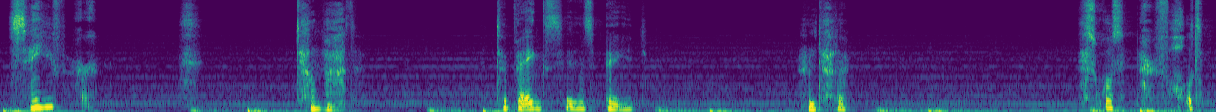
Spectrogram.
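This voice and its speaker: A man's voice: high voice, darkish tone, exaggerated voice. An actor playing a wounded, dying man who pleads weakly in gasping, strained breaths in a game drama. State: weak, gasping. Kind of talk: dramatic video game acting.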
